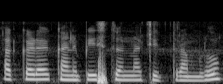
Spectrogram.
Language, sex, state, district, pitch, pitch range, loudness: Telugu, female, Andhra Pradesh, Sri Satya Sai, 215 Hz, 205-235 Hz, -18 LUFS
